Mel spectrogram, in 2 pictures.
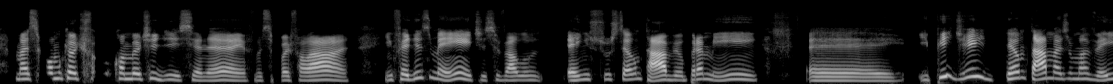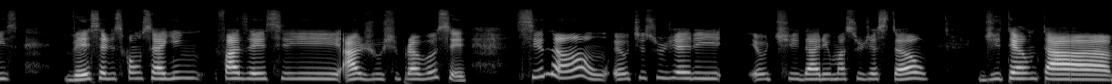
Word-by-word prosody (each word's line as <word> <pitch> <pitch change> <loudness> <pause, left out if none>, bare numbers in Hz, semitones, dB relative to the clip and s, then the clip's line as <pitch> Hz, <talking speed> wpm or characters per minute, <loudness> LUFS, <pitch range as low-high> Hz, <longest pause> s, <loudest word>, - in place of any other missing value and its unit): mas 250 0 0
como 270 +1 -4
que 280 - +1
eu 270 - +3
te - - -8
fa - - -11 0.2
como 255 - -2
eu 245 - 0
te 275 -1 -3
disse, 205 -2 -6
né, 180 0 +1
você 180 0 -15
pode 195 -1 -7
falar: 195 0 +3
"Ah, - - -20 0.4
infelizmente 235 - 0
esse 210 +3 -10
valor 195 +1 -3 0.3
é 190 - +3
insustentável 225 -2 +2
pra 230 +4 0
mim." 220 +1 -6 0.5
Eh, 175 -1 -3 0.2
e 205 - -11
pedir, 330 - +2
tentar 280 +1 +5
mais 270 -2 -5
uma 260 0 -6
vez, 230 +4 -6 0.5
ver 215 +3 +2
se 270 +1 0
eles 260 -1 -5
conseguem 275 +1 -3 0.2
fazer 270 -1 +3
esse 260 -1 -7
ajuste 245 +1 +1
pra 250 0 0
você. 275 - -5 0.5
Senão, 345 - -2
eu 245 +2 -6
te 295 +3 -13
sugeri 280 -4 -4 0.3
eu 240 +1 -9
te 255 +1 -11
daria 245 0 0
uma 245 0 -7
sugestão 250 +1 -1 0.5
de 230 +6 -11
tentar, 240 -4 +6
245 Hz, 130 wpm, -23 LUFS, 210-265 Hz, 0.5 s, tentar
